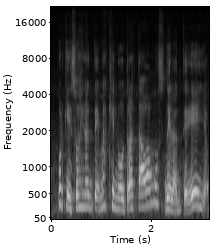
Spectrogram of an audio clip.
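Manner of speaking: ordinary talk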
